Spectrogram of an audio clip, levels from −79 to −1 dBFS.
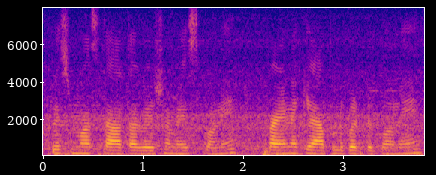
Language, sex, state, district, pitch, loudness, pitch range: Telugu, female, Telangana, Karimnagar, 180 Hz, -19 LUFS, 170-180 Hz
